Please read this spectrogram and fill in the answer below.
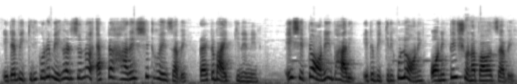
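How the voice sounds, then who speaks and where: Woman as a selfless, high-voiced daughter-in-law. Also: sing-song, brisk, darkish tone, breathy edge, soft background music, heavily acted. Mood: gentle, earnest. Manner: respectful, reassuring. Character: selfless, dutiful young daughter-in-law, female. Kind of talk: cartoon story acting.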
